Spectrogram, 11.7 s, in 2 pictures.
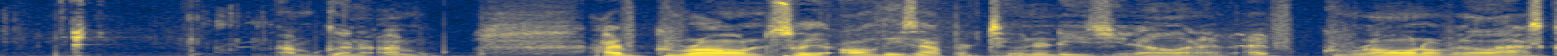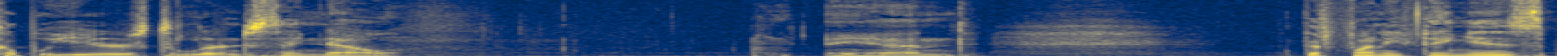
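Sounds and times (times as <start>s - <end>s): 
person spitting: 0.1s - 1.8s
speech: 1.0s - 7.6s, 8.9s - 9.9s, 10.7s - 11.6s.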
